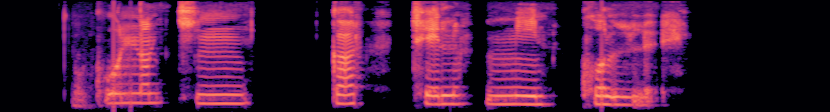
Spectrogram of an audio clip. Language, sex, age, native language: Icelandic, female, 6, Icelandic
